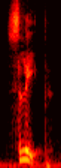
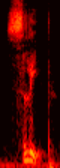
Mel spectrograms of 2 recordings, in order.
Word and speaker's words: sleep: Tengan cuidado con sleep. No es sleep. Es sleep. Listo. No empiecen esa pronunciación con una E, que no está ahí. Listo. Empieza por S. Entonces pronunciamos con la S.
